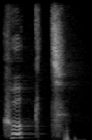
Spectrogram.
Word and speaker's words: cooked: So I've already cooked, remember the pronunciation, just like pitched.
